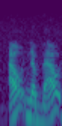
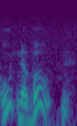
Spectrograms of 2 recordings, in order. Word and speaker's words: out and about: Number 14, out and about, not oot and a boot. Number 15, Zed, because you pronounce Z correctly.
